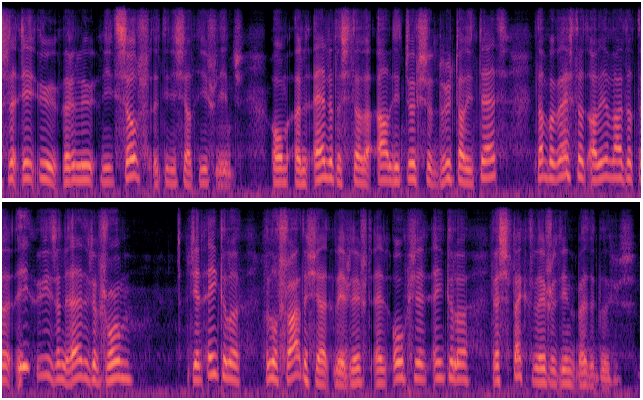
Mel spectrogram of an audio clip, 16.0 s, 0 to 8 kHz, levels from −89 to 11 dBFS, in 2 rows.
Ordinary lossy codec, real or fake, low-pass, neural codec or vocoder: Opus, 64 kbps; fake; 7.2 kHz; autoencoder, 22.05 kHz, a latent of 192 numbers a frame, VITS, trained on many speakers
